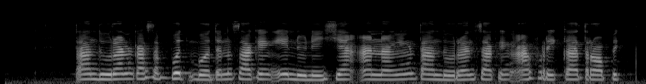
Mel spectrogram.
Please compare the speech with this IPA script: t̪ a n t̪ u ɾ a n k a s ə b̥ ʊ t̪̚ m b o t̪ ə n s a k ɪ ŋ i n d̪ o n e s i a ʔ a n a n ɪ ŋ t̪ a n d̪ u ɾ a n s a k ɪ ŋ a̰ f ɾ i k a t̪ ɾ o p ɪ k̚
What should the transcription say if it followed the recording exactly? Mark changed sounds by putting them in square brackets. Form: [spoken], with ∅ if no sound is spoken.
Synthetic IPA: t̪ a n [d̪] u ɾ a n k a s ə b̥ ʊ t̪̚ m b o t̪ ə n s a k ɪ ŋ i n d̪ o n e s i a ʔ a n a [ŋ] ɪ ŋ t̪ a n d̪ u ɾ a n s a k ɪ ŋ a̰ f ɾ i k a t̪ ɾ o p ɪ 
